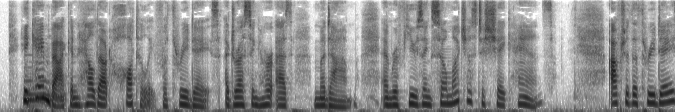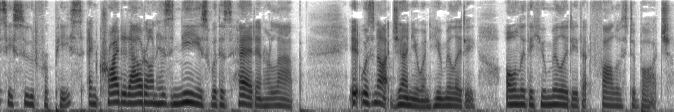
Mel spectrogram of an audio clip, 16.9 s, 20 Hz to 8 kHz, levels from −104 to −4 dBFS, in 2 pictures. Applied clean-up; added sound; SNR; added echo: none; Piano; 5 dB; none.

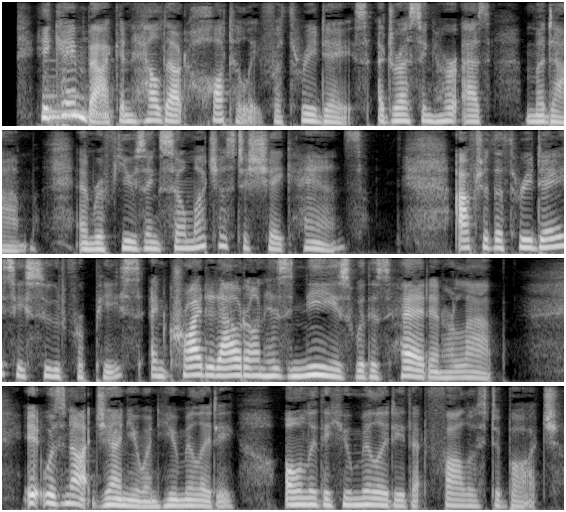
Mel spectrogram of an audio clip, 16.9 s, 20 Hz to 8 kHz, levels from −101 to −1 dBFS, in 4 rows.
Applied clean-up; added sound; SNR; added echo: neural mask model RNNoise.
